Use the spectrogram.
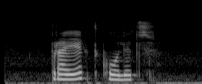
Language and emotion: Russian, neutral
